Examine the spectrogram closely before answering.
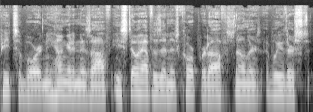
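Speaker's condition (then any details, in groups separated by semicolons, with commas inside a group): Parkinson's disease; near-death experiences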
